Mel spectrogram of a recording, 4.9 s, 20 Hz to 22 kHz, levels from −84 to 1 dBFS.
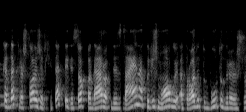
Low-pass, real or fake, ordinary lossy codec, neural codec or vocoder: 9.9 kHz; real; Opus, 16 kbps; none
